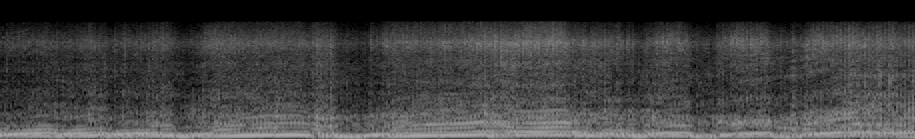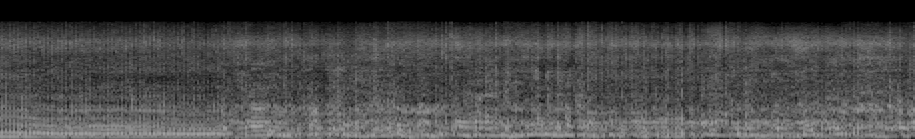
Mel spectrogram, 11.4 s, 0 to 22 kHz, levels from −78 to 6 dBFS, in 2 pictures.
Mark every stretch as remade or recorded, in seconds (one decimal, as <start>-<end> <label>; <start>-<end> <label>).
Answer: 0.0-7.1 recorded; 7.1-9.4 remade; 9.4-10.1 recorded; 10.1-11.4 remade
